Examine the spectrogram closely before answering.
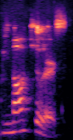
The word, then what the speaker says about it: binoculars: Okay, so first, how do we say this is not binoculars, but it is binoculars? Okay, how do you say it again? Binoculars. Exactly, Binoculars. binoculars, not binoculars.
